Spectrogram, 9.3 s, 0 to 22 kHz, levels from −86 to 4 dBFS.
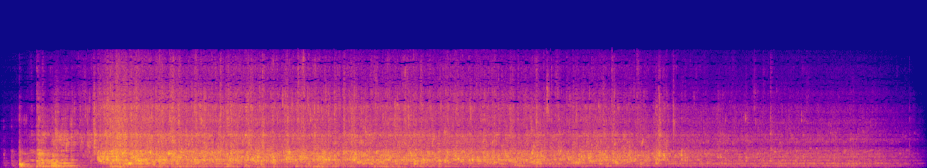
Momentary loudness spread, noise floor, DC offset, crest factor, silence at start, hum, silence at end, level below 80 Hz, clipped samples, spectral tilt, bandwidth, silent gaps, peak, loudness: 16 LU; -37 dBFS; under 0.1%; 16 dB; 0.1 s; none; 0.2 s; -54 dBFS; under 0.1%; -0.5 dB/octave; 16 kHz; none; -2 dBFS; -14 LUFS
